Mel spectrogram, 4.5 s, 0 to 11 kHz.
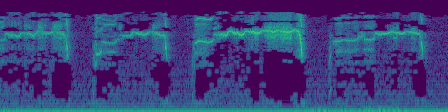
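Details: Bald eagles at a nest on 24 June 2020, in slow-motion footage, as a young female overshoots the nest and the adults deliver prey and a live fish: four long, high, whistled, wavering phrases, each about a second, with soft background noise.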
